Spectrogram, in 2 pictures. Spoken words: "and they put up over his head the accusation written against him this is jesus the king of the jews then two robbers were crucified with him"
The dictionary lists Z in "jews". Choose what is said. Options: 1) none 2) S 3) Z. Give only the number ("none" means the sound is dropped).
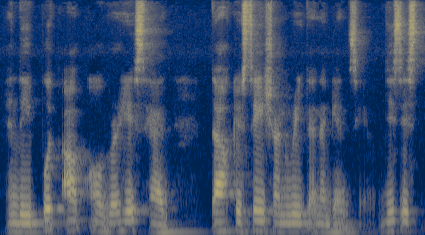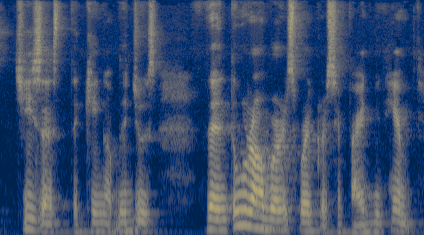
2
